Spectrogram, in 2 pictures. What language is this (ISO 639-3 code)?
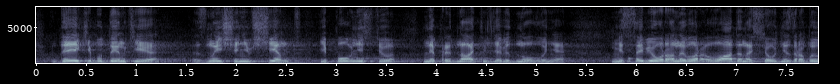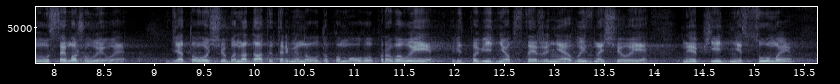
ukr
